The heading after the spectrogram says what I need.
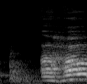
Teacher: उसी प्रकार चरण में अघोष जो विसर्ग है वो अह बोल रहे हैं तो हमारा कंपन नहीं हो रहा है, लेकिन वायु हमारे मुख से ज्यादा दिखाई पड़ रही है, इसीलिए कहा जाता है विसर्ग।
